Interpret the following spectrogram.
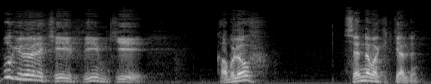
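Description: An actor playing an excitable, stubborn middle-aged clerk and father in a radio comedy, exclaiming and repeating himself. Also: a little high, normal speed, noisy background. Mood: elated. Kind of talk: radio theatre comedy acting.

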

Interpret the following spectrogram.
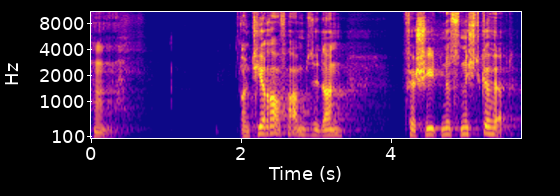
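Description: A middle-aged army doctor in a radio drama, echoing in a big hall. His voice is creaky and he takes his time over each sceptical question. He carries himself with stern authority. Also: on the high side, slow pace, fairly bright tone, exaggerated voice. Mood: probing, sceptical. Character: probing, authoritarian male army doctor examining a recruit. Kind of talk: radio play dialogue. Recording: long hall reverb.

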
